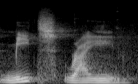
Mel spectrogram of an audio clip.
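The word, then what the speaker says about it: מצרים: okay that's how you spell it but you pronounce it meets Rahim so just a double check I checked with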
